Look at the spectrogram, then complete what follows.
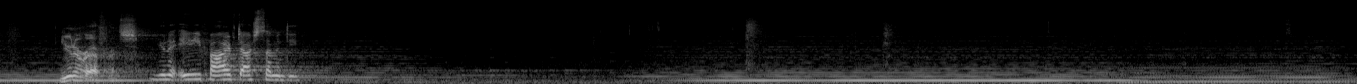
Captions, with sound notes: Unit reference. - Unit 85-70. (suspenseful music continues) (footsteps thumping)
